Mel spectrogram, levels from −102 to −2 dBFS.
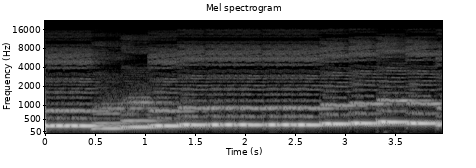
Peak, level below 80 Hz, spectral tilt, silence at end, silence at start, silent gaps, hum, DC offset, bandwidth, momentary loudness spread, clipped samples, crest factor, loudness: -20 dBFS; -88 dBFS; -7.5 dB/octave; 0 s; 0 s; none; none; under 0.1%; 10.5 kHz; 4 LU; under 0.1%; 10 dB; -31 LUFS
